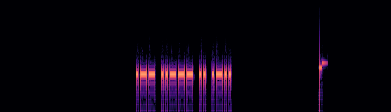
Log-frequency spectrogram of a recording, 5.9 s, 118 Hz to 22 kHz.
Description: Morse code, heard as a keyed tone, about 35 wpm, 700 Hz. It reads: W2IL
